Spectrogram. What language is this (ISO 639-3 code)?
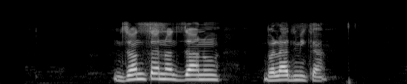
nep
